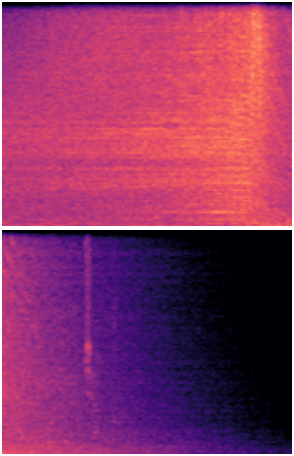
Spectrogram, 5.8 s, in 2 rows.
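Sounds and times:
logo sting: 0:00.1 - 0:04.0.

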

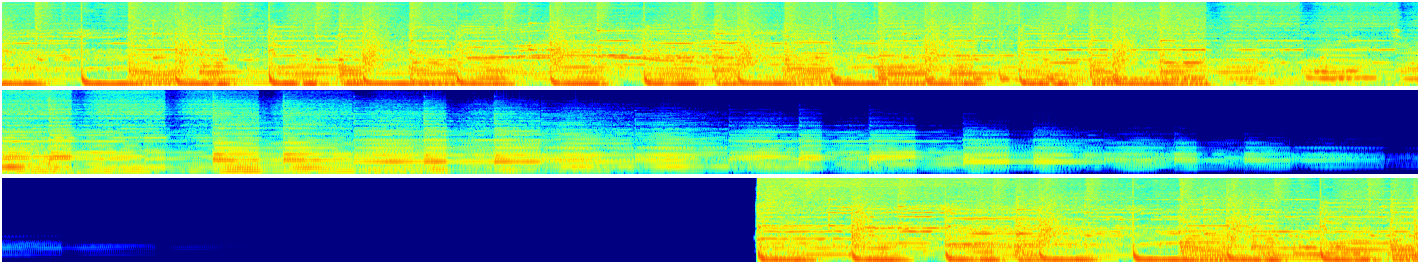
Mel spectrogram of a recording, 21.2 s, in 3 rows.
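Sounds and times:
positive pop music: 0:00.0 - 0:11.6, 0:18.0 - 0:21.2.

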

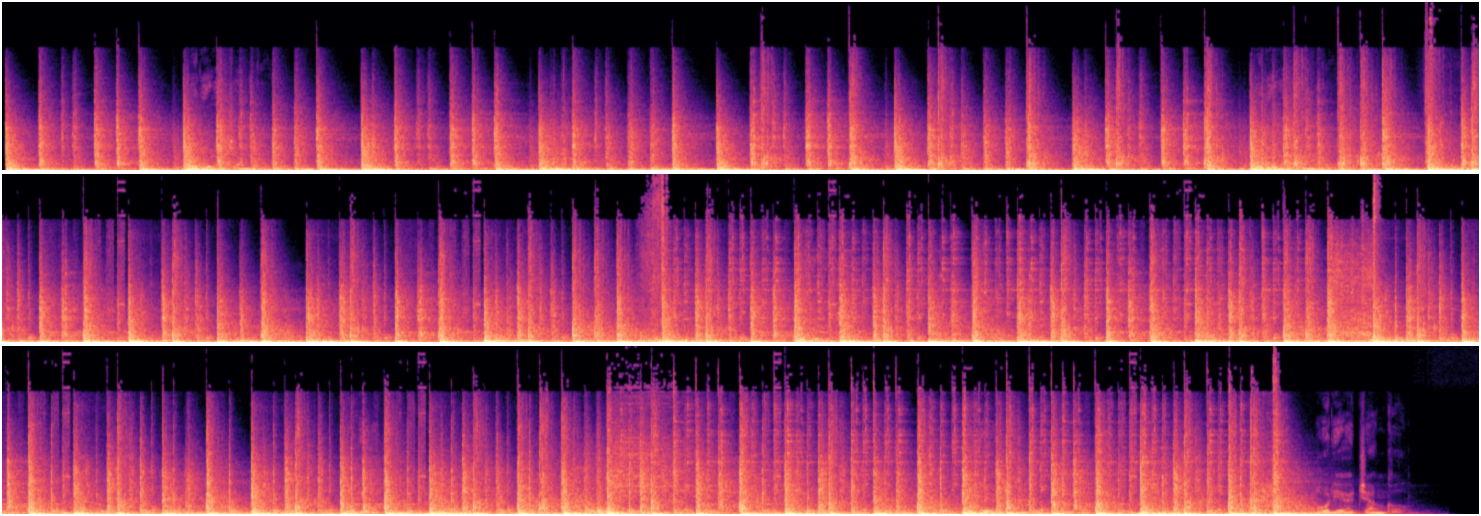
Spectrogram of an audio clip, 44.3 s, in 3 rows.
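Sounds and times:
drums: 0:00.0 - 0:42.8.

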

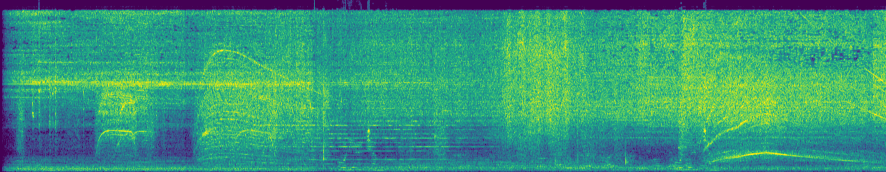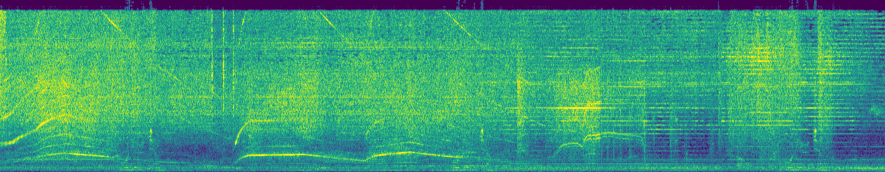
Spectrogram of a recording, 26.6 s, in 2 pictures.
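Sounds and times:
factory ambience: 0:00.1 - 0:26.5.

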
